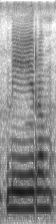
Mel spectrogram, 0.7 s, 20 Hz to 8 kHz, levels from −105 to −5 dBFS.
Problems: none marked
